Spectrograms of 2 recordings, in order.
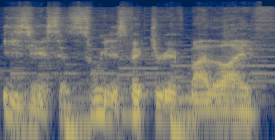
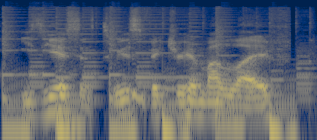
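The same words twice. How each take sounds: First: It is said imitating Von Karma's voice. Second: It is said in the speaker's normal voice.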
